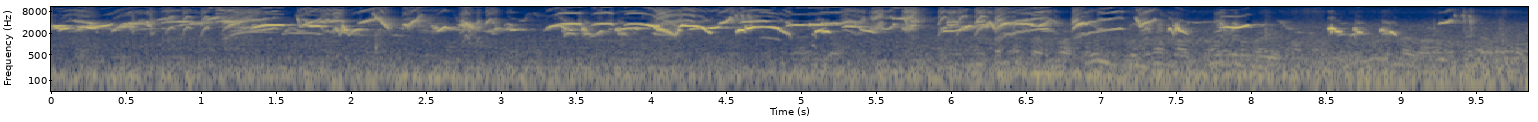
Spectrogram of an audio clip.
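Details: Oriental magpie-robin in full, lively song, meant to provoke stressed birds: a long torrent of varied whistles, chirps and quick slurred notes, changing rapidly and barely pausing for ten seconds.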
